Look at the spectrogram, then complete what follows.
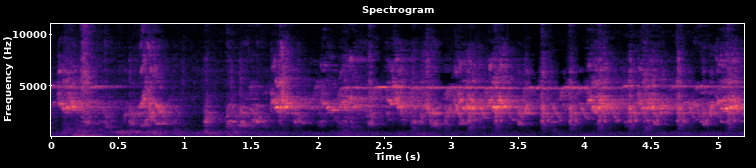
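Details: Caged pet budgerigars chirp and warble indoors, a thin sustained whistle threading through buzzy twitters, with a soft thump at the start.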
